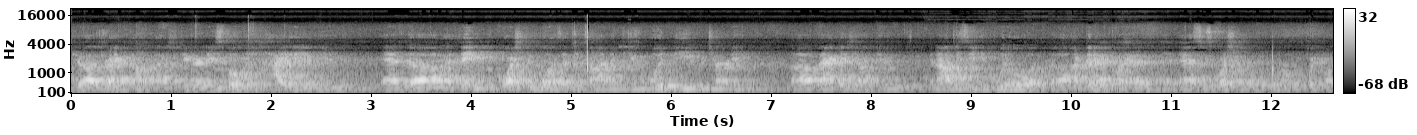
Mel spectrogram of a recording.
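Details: Adult male speaker; normal voice.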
